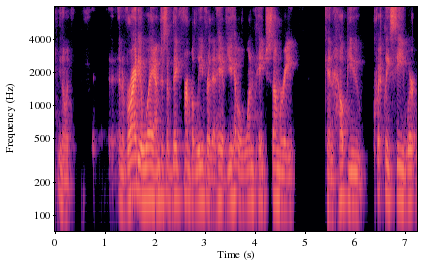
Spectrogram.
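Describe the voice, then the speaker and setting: A finance consultant guesting on a business podcast speaks with a mid-range, slightly bright voice, enthusiastic and rambling with frequent restarts in a conversational interview. A roomy echo colors the audio.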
